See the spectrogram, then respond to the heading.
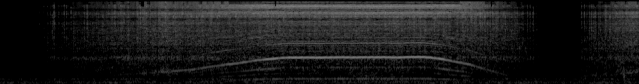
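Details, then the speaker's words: Bowser PRR M1 4-8-2 HO scale steam locomotive kit, DC71 motor: clean whine climbs, holds, winds down with no catching after loosening a screw that pressed the rear axle bearing; chassis now runs freely. "that seems better yeah that's a lot better"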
